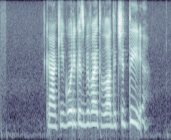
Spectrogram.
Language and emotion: Russian, positive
